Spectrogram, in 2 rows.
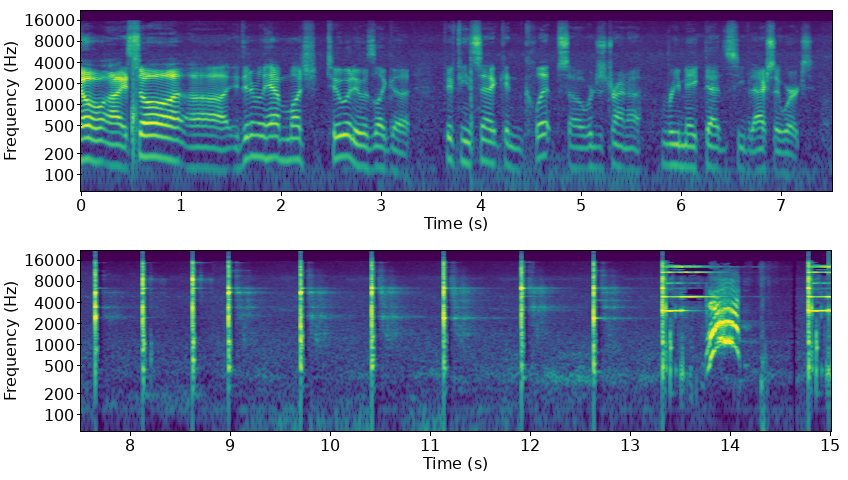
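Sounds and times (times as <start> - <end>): sledgehammer striking steel wedge: 7.6 - 13.9, 14.8 - 15.0.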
